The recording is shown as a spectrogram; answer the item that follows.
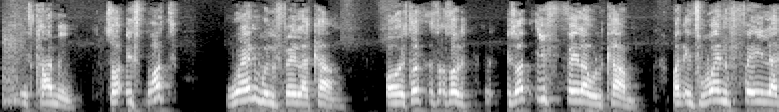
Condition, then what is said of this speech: Stuttering. As you listen to him talk, you can actually hear him battle with the starter.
